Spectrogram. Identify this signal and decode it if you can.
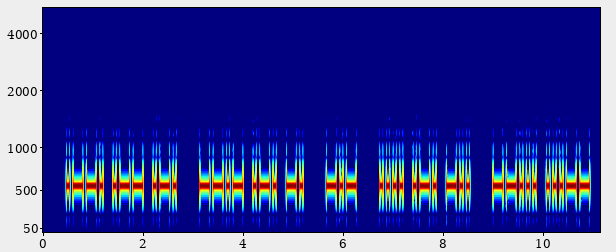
Morse code, heard as a keyed tone, about 18 wpm, 550 Hz. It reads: PWR QRN K HRD 73
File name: naukapodstaw / skroty / skroty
